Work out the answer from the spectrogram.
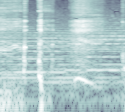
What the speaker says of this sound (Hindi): ये कैसी खांसी है?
